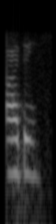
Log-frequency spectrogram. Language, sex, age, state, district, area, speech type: Kannada, female, 18-30, Karnataka, Bidar, urban, conversation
